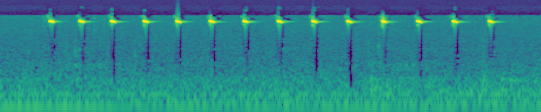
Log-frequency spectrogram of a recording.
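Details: A hairy cricket gives a regular series of brief, piercing high chirps, roughly three each second, evenly spaced and equally loud, with only faint low rumble beneath.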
